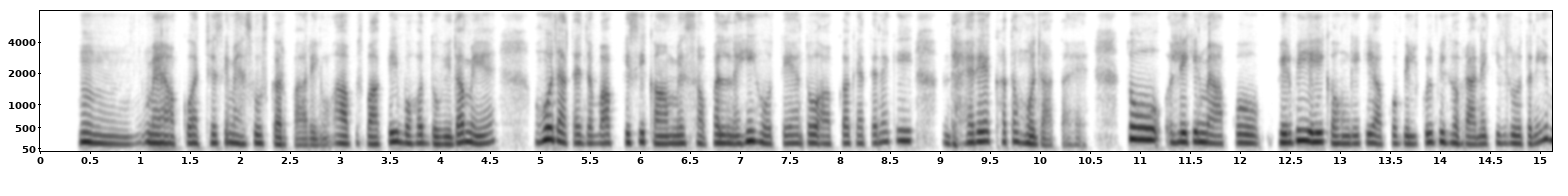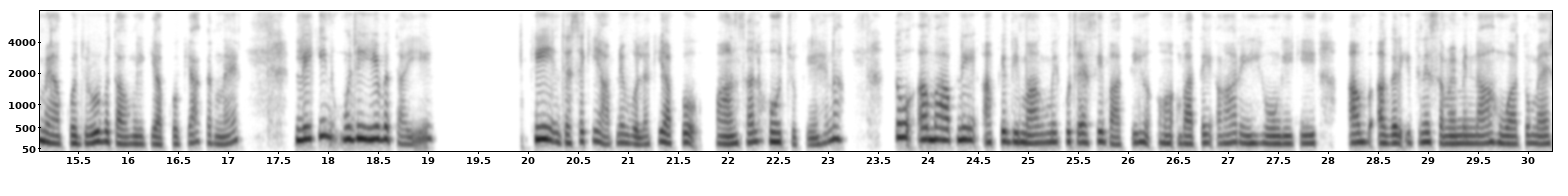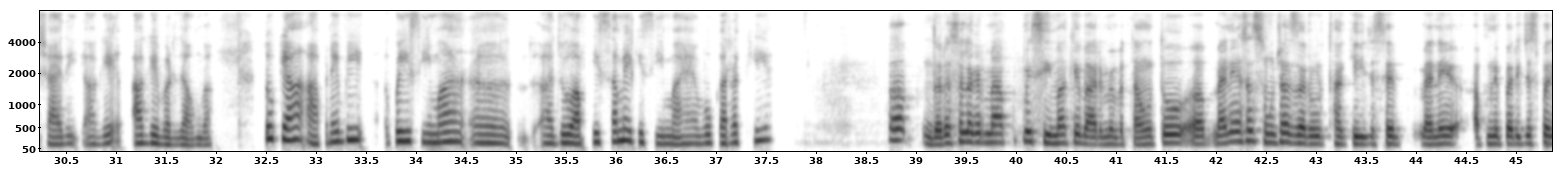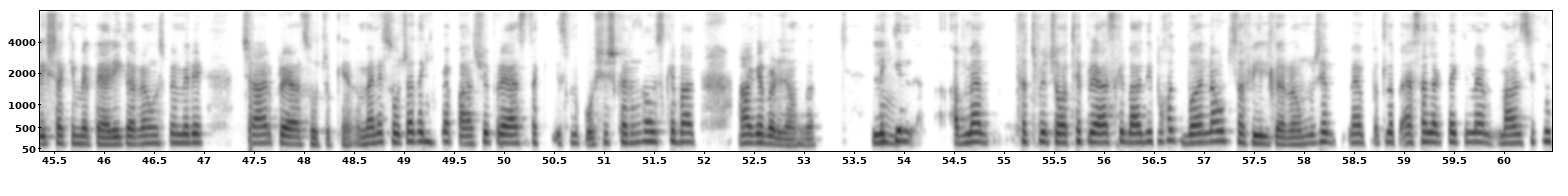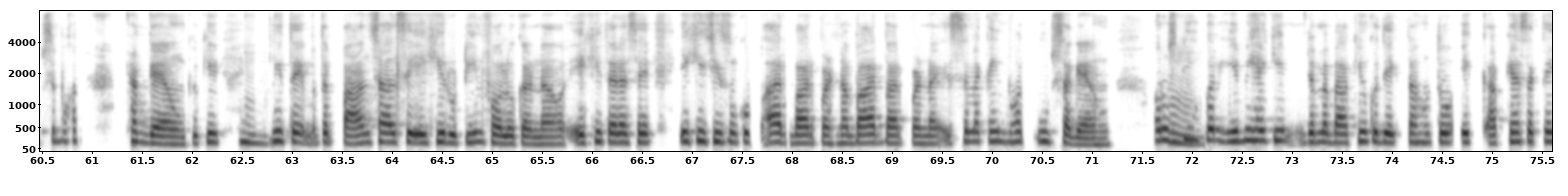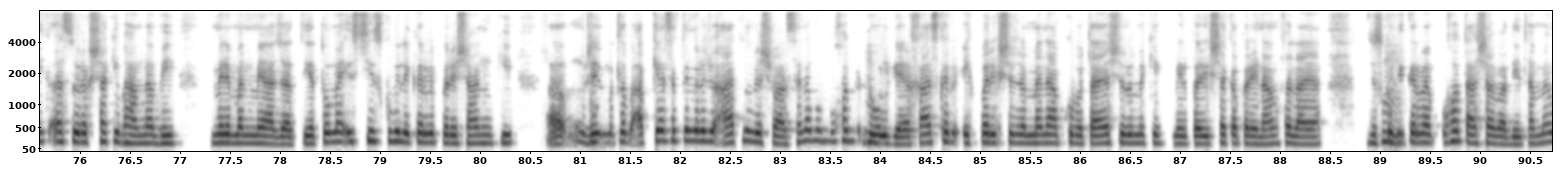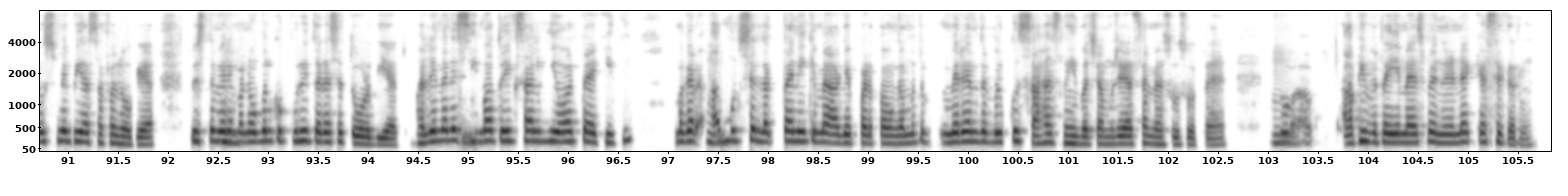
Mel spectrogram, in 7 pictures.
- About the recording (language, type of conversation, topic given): Hindi, advice, अनिश्चितता में निर्णय लेने की रणनीति
- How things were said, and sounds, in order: in English: "बर्नआउट"; in English: "फ़ील"; in English: "रूटीन फ़ॉलो"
